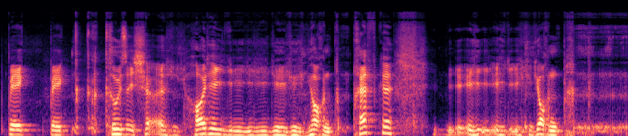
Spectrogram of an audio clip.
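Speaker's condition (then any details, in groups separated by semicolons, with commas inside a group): Stuttering; developmental, lifelong, possibly inherited, father stuttered, brother fluent, logopedic speech therapy, constant since second grade; word and phrase repetitions, filler hesitations; repeated sounds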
